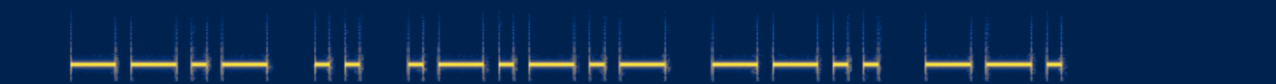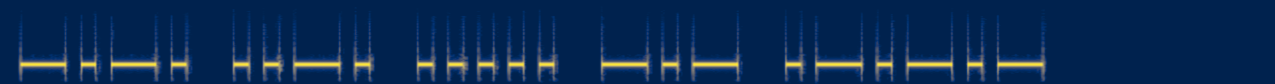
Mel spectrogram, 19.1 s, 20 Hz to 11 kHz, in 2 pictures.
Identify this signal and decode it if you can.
Morse code, heard as a keyed tone, about 10 wpm, 800 Hz. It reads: QI.ZG CF5K.
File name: LEZIONI / 10 SIGNS / 10C DOT 10wpm 2940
